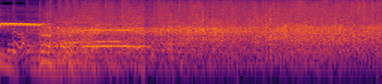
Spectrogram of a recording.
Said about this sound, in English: Oh, Paul, you got in with half a second to go. I shall try and use my time wisely. We've got a round of applause for it anyway.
